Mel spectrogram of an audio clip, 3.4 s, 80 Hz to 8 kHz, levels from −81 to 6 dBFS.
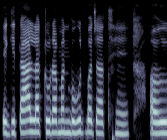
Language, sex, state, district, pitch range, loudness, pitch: Surgujia, female, Chhattisgarh, Sarguja, 230-245 Hz, -16 LUFS, 235 Hz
